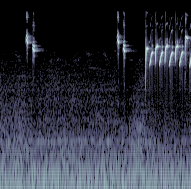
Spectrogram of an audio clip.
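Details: European goldfinch song: two separate high, bright call notes, a pause, then a quick run of tinkling, evenly repeated chirps.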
